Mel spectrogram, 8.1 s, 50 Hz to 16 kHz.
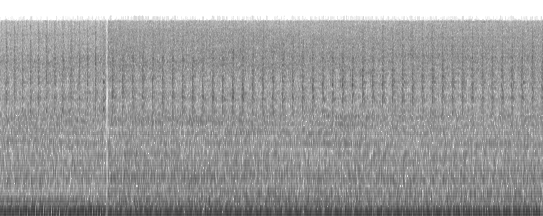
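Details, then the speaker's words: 2015 Chevy Express 4.8L V8 at idle, knock heard on the right side: a fast, sharp ticking knock rides loud and constant over the idle; a collapsed lifter, not the bottom end. "Customer complaint is he hears a knocking noise under the hood when it's running, so let's go see what we got. Sounds like it's coming from this side, maybe by the exhaust."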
